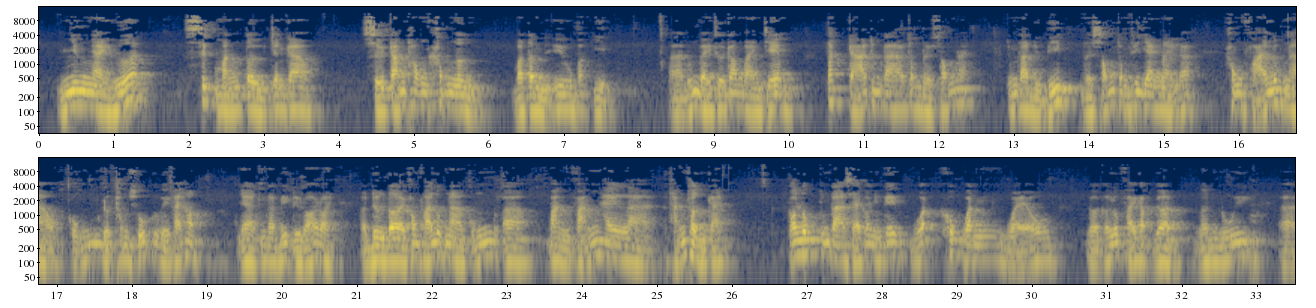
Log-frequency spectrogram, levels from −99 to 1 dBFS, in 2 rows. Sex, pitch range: male, 100-130 Hz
